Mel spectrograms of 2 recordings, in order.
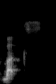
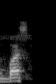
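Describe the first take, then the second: First: A glottal catch comes before the final s. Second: It ends in a plain s, with no catch. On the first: The speaker calls it right. "Masuk hamzah dulu baru masuk huruf sin" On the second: The speaker calls it wrong. "Kalau bas pun kita tinggal huruf hamzah"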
